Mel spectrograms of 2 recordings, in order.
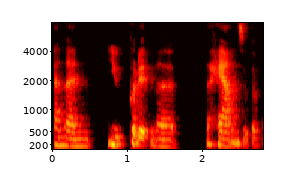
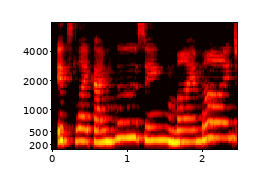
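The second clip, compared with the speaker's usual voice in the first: slow, much higher, lingering on "losing"; drawn-out rubato; 6 semitones higher, slower than usual. Shown as a demonstration. Imitating singers who take their time on the line, slow and high. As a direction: stretch out "losing" as if the thought just struck you. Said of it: "take a little bit more time on the words".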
